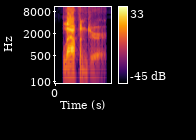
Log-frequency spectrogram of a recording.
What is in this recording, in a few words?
"lavender", American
